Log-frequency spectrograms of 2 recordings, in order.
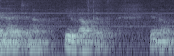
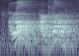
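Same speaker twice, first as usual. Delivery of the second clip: higher, louder, slow grim cry; mock angry cry; 8 semitones higher, 7 dB louder, slower than usual. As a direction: bark it out like an angry zealot. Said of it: "They wake up".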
